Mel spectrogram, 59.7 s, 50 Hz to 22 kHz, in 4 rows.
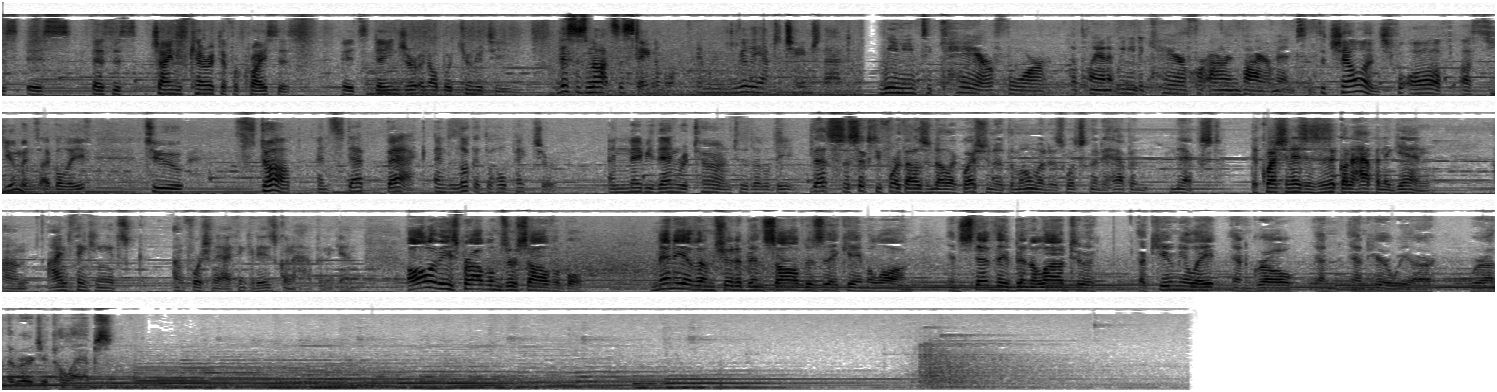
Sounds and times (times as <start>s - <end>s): Speech: 0.0s - 15.8s, 21.0s - 29.2s, 29.9s - 35.6s, 36.4s - 45.9s
Music: 0.0s - 56.7s.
